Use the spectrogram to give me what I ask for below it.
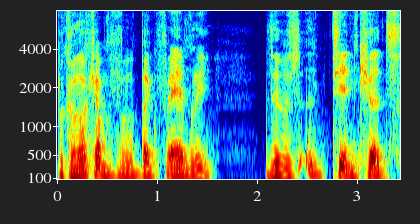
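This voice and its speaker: A man speaks with a New Zealand accent at a moderate pace, with ordinary pitch variation. The recording is very clean, with a silent background. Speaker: grandfather guest on podcast. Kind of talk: casual chat. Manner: halting.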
